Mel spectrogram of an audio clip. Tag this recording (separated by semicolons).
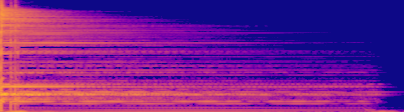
cymbal; perc; percussion; ride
